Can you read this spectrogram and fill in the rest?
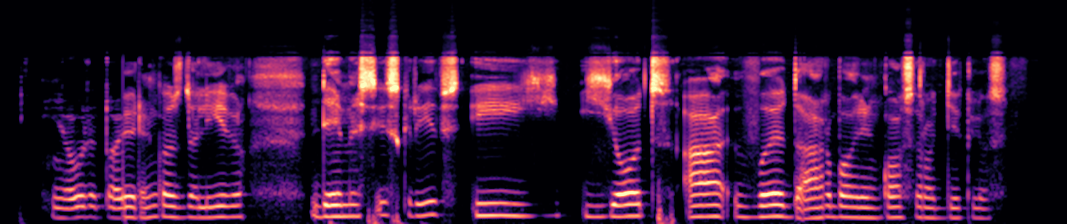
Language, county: Lithuanian, Kaunas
